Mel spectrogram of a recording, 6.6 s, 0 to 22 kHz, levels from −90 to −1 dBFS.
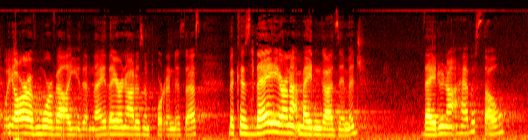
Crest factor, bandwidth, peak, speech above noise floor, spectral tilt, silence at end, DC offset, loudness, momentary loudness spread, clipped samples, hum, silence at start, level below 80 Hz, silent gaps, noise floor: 16 dB; 16.5 kHz; -2 dBFS; 23 dB; -6 dB/octave; 0 s; under 0.1%; -19 LUFS; 12 LU; under 0.1%; none; 0 s; -42 dBFS; none; -42 dBFS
